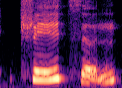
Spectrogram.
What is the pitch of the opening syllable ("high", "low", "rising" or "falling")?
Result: rising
